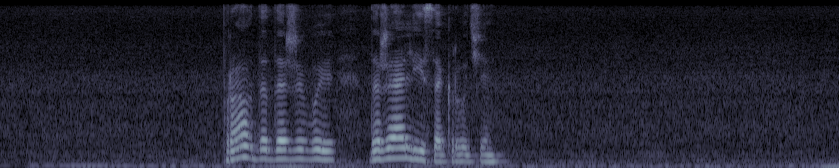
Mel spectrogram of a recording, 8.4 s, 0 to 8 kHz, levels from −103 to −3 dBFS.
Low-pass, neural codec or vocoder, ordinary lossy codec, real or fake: 7.2 kHz; none; none; real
